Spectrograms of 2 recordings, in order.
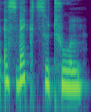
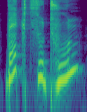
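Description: First: Said in the usual way. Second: Mildly horrified echo, rising question; high, disbelieving child's question, not really shouted; entsetzter Aufschrei. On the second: A narrator's reading. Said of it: "schrie Fern entsetzt". (entsetzt nachgefragt, leicht gespielt)

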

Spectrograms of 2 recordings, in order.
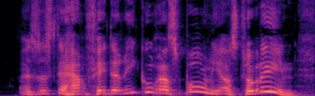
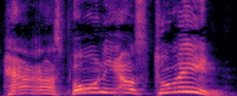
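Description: First: Said in the usual way. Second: "Herr Rasponi aus Turin" high, loud and insistent; emphatic repeat. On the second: A narrator's reading. Servant repeating "Rasponi aus Turin" to the master, emphatic. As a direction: spell out "Rasponi aus Turin" firmly, pitched up.

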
